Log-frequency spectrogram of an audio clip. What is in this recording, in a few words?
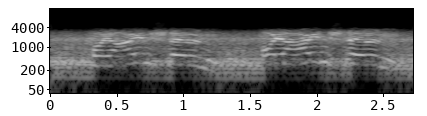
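German player friendly fire mood high, speech; War Thunder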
